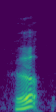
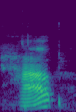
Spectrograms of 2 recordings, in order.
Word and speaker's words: Hupp: It's pronounced Hap? No, Hup. Hup. Hup. Up with an H.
